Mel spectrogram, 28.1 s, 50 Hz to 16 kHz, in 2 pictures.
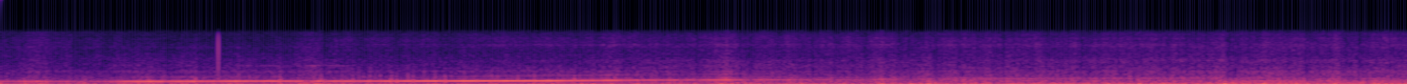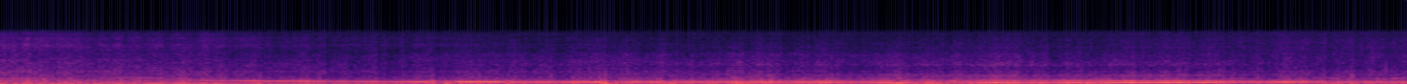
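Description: Nissan RB20DET turbocharged straight-six heard from inside the 240SX's cabin, climbing steadily in revs for about twelve seconds along a straight, then dropping sharply and settling at lower revs into a corner. A steady low rumble runs underneath.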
